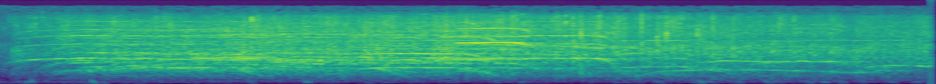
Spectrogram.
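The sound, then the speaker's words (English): A crowd applauds to vote on whether a man had sex with a woman, bursting into sustained applause mixed with loud cheering and high whoops, a steady dense roar of clapping lasting several seconds with no one speaking. “who here thinks, applaud, and don't applaud for both, who here thinks the man had sex with this woman?”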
